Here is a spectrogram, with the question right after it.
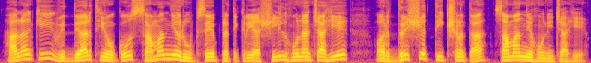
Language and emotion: Hindi, neutral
